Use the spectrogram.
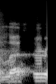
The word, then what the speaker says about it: Worcester: Yeah, Lester is spelled Lester, and I'll be damned if it's spelled that way on the sign.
